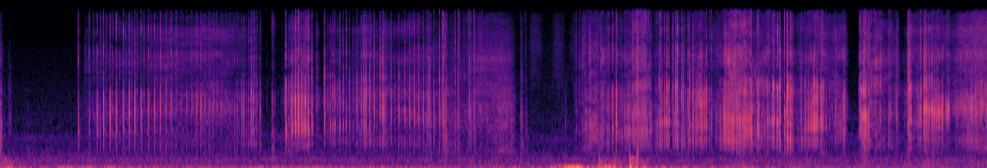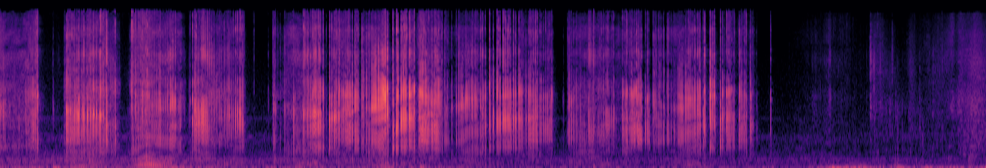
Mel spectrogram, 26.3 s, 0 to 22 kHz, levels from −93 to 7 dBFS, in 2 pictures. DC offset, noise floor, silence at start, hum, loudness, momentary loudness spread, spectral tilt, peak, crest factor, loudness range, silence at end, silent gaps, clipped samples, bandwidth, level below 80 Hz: under 0.1%; -62 dBFS; 0 s; none; -31 LUFS; 15 LU; -0.5 dB/octave; -2 dBFS; 32 dB; 12 LU; 0 s; none; under 0.1%; 17 kHz; -46 dBFS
